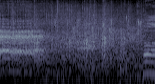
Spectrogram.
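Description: A man's long, held shout that breaks off under a second in, followed by crowd noise and applause.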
